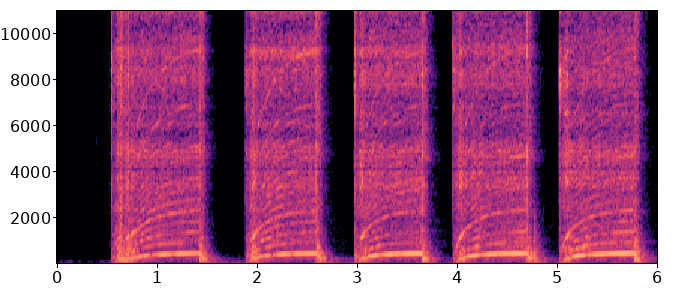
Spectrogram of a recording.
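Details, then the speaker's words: Rebuilt Rotax actuator motor from a Rover gas turbine on battery bench test: click as brake releases, short whirr rising and settling, click as brake reapplies, counterclockwise; correct healthy sound. "Yeah, so that's going counterclock as you look at it, and it's doing the right noise. That click, then the click."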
